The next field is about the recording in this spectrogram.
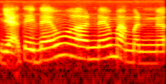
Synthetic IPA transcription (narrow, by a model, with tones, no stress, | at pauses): za̰ː˧˨t̪ʰi˨˩ne˨˦wə˧ne˨˦wmaː˨˩mï˨˩ŋ̟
